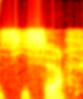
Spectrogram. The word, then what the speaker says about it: CSRF: donc SQL Injection et CSRF prononcer aussi c sururf qui est une cross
